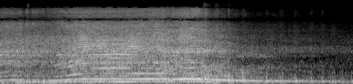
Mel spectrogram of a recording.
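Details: 1980 Yamaha Exciter snowmobile, revived after sitting 19 years, in the snowy yard: two-stroke revs up crisply, pulls steady under load, then eases off smoothly; normal healthy running.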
